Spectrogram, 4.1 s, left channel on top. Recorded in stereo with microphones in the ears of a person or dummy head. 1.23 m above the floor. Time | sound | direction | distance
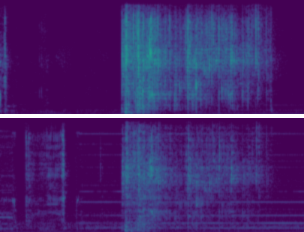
1.6 | crumpling | 65° left (ahead or behind) | 1.1 m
